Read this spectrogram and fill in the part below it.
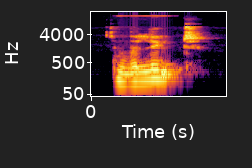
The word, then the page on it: volute: British English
